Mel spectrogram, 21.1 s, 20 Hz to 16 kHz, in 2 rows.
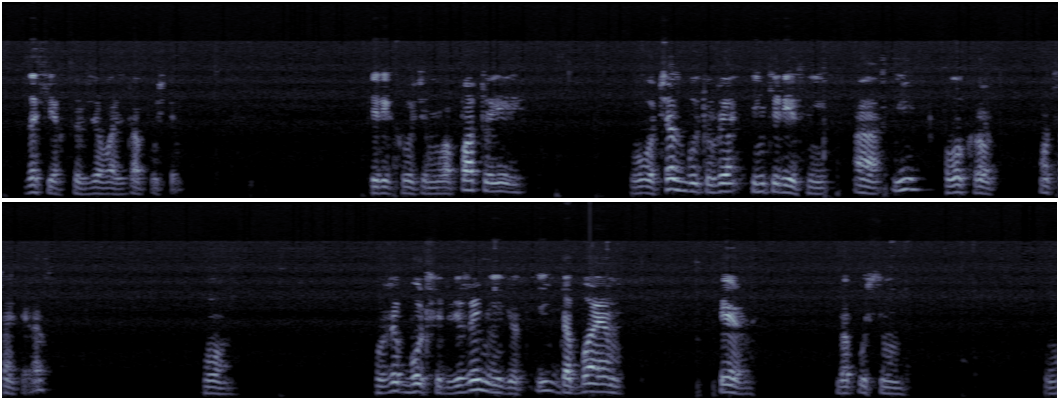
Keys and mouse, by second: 0.0-2.1 middle drag, 2.3 r, 4.0-5.3 middle drag, 5.8 middle click, 8.1 a, 8.7 i, 10.6-15.6 drag, 16.3 click, 17.5 r, 19.5 click, 20.2 click, 20.8 r.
